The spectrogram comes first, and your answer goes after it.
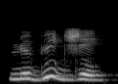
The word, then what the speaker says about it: budget: الميزانية, le budget, le budget, le budget. le budget كنكتبوها بالتي في آخر الكلمة ولكن ما كنطقوهاش.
